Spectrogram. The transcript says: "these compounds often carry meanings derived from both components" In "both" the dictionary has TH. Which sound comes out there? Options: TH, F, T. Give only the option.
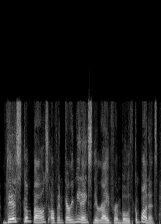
TH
